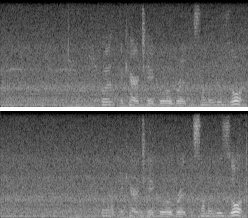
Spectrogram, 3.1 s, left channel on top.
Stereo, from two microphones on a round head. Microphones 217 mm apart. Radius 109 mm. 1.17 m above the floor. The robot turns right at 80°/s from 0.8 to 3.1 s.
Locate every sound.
1.3 s a man speaking: 135° left; by 3.0 s 85° right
